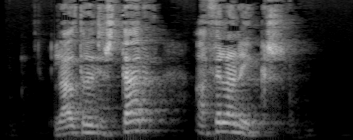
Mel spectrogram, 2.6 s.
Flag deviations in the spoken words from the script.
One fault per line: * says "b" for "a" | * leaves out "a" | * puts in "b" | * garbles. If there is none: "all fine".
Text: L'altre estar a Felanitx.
all fine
